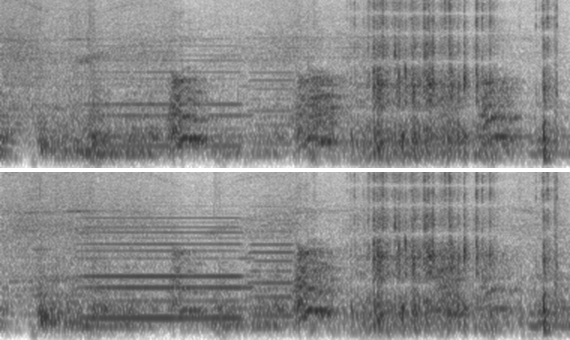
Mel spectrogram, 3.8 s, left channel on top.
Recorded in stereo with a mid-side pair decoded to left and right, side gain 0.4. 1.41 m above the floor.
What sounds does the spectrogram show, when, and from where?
0.5 s a violin: 65° right
2.1 s a drawer: 5° right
